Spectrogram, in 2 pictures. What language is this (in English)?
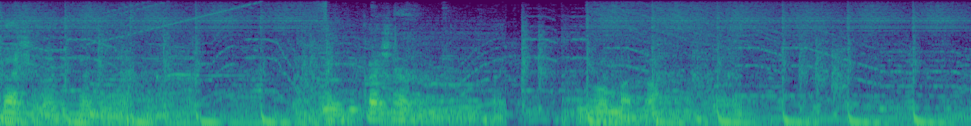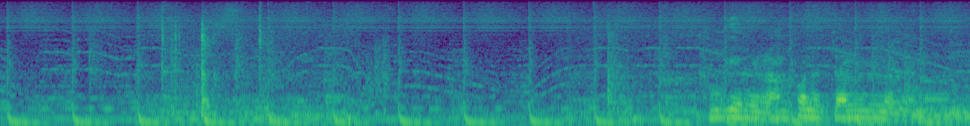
Korean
